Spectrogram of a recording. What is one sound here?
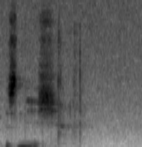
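A man murmurs briefly close to a microphone.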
